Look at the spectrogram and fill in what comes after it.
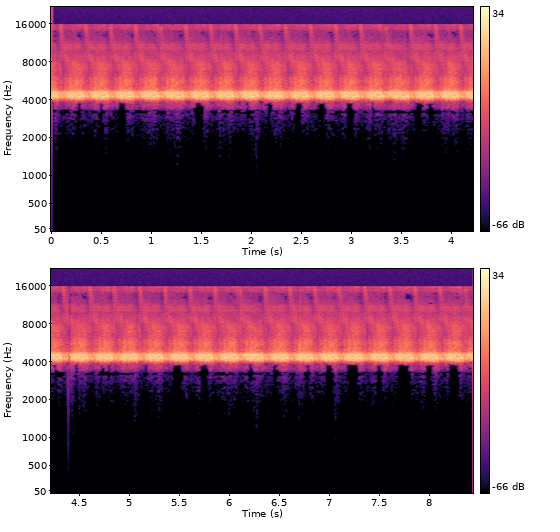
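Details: Crickets chirping on a peaceful summer night in a farm meadow under a full moon; one high, steady chirping band pulses about four times per second, evenly and without pause, with no other sounds.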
